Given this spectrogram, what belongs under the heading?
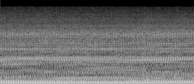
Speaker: her şey yolunda demektir. Bu ses yazıcının girdi şekillendirme ya da input shaping'i yapabilmesi için aldığı bir testtir.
